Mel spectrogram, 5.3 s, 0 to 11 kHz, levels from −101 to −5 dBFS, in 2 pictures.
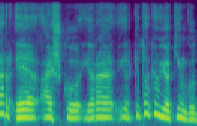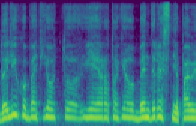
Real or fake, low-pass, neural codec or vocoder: fake; 9.9 kHz; vocoder, 22.05 kHz, 80 mel bands, WaveNeXt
